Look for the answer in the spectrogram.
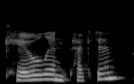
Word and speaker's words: kaolin pectin: And then that product I had to look up, I always say it wrong. It's kaolin pectin.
